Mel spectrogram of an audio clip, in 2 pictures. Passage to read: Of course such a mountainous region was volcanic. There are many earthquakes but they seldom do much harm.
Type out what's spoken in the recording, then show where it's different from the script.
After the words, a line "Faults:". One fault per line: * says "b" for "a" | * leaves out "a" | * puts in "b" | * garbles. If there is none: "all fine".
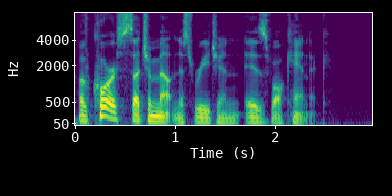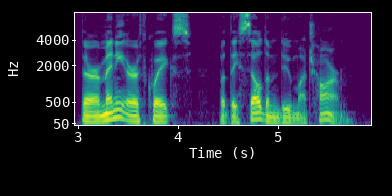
Of course such a mountainous region is volcanic. There are many earthquakes but they seldom do much harm.
Faults:
* says "is" for "was"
